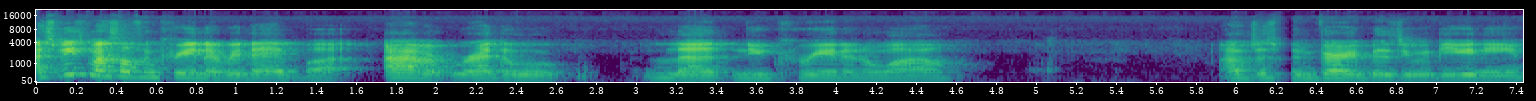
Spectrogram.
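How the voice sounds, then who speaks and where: Speaking very fast in a London accent, a woman uses a fairly low pitch and fairly even intonation, broken by long, frequent pauses. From London, England. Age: 20s. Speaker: streamer. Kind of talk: casual chat. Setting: live stream. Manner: halting.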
